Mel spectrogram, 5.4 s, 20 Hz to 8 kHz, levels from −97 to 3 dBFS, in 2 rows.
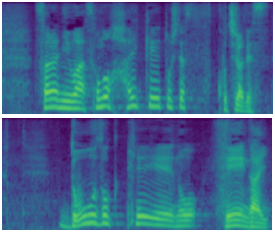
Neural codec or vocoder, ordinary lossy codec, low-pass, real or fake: none; none; none; real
